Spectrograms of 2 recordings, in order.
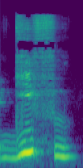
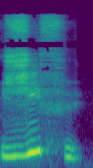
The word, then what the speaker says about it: Gifu: Et la plupart des gens vont le prononcer comme Gifu. OK? Donc, parce que c'est ça, c'est qu'ils vont voir un livre, s'ils n'ont pas un professeur de français ou du moins de japonais, ou du moins quelqu'un qui a une bonne base en japonais pour leur expliquer qu'on ne dit pas Gifu, mais Gifu.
